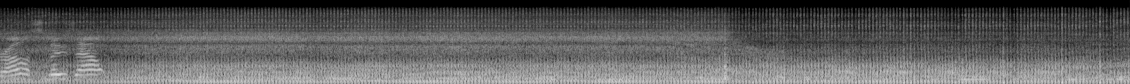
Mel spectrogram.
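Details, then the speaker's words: Newer Tecumseh vertical-shaft engine on a 20-inch weed trimmer after aftermarket carburetor replacement: speed swells and falls about three times a second with no load, until the trimmer is engaged; no-load surging. "i went ahead and replaced this but you will hear this thing does surge and like i said it's because there's no load on the engine whenever it's running until you engage the"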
